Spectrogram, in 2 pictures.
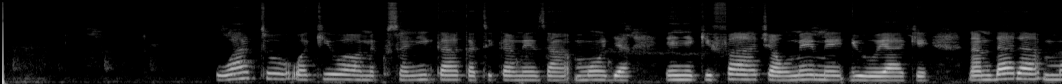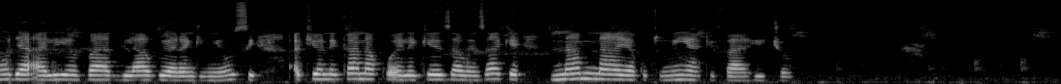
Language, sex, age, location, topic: Swahili, female, 18-24, Dar es Salaam, education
